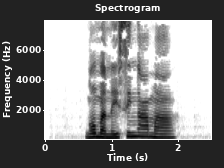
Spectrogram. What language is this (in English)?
Cantonese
